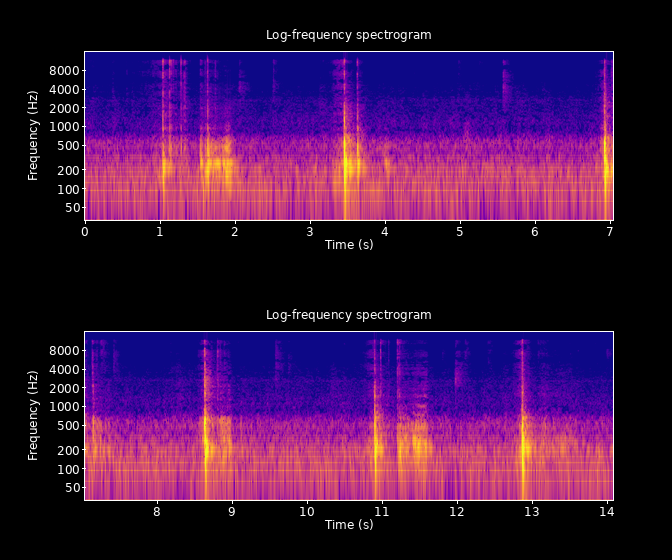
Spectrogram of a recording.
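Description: A knife chops through soft clay.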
